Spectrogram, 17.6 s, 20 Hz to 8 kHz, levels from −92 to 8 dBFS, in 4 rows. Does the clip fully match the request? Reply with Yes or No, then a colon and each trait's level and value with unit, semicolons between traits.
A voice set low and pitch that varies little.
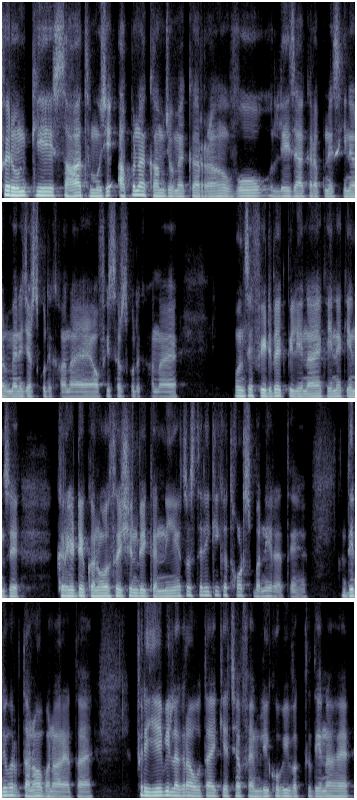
No: low, 115 Hz; average, 3.4 semitones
